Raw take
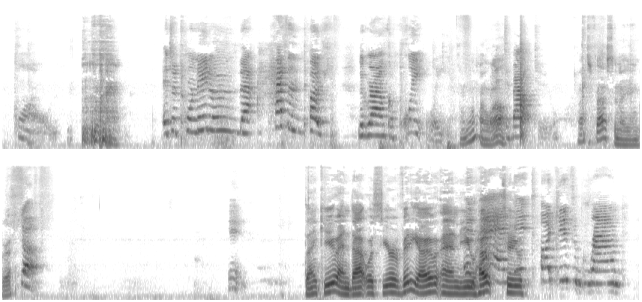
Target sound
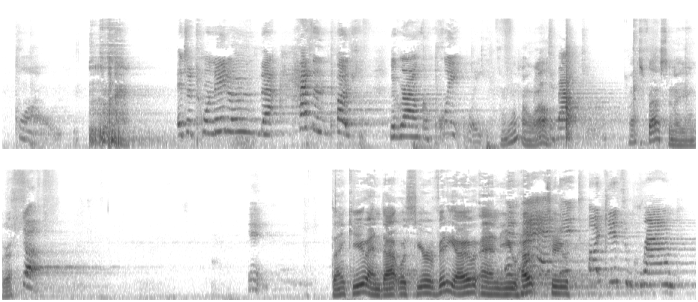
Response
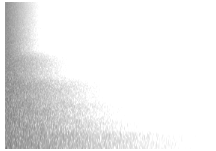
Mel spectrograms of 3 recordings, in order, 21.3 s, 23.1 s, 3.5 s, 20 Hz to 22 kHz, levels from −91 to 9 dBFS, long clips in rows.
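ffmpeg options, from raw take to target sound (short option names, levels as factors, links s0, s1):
-filter_complex "[0:a]asplit=2[s0][s1];[1:a]atrim=start_sample=2205,adelay=77[s2];[s1][s2]afir=irnorm=-1:irlink=0,volume=0.0237[s3];[s0][s3]amix=inputs=2:normalize=0,asetrate=40517,aresample=44100,volume=1.26"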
